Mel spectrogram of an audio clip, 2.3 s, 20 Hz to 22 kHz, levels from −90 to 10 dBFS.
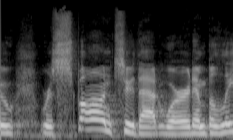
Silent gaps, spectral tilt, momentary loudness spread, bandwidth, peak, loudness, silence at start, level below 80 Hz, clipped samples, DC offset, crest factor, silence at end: none; -5.5 dB/octave; 6 LU; 16 kHz; -4 dBFS; -19 LUFS; 0 s; -68 dBFS; under 0.1%; under 0.1%; 14 dB; 0 s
